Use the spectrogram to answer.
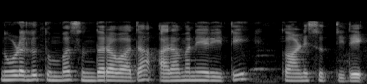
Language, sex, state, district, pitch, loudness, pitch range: Kannada, female, Karnataka, Mysore, 185 Hz, -25 LUFS, 175-205 Hz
